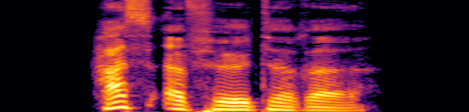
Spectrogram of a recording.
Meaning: inflection of hasserfüllt: 1. strong/mixed nominative/accusative feminine singular comparative degree 2. strong nominative/accusative plural comparative degree
- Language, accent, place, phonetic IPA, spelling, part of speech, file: German, Germany, Berlin, [ˈhasʔɛɐ̯ˌfʏltəʁə], hasserfülltere, adjective, De-hasserfülltere.ogg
